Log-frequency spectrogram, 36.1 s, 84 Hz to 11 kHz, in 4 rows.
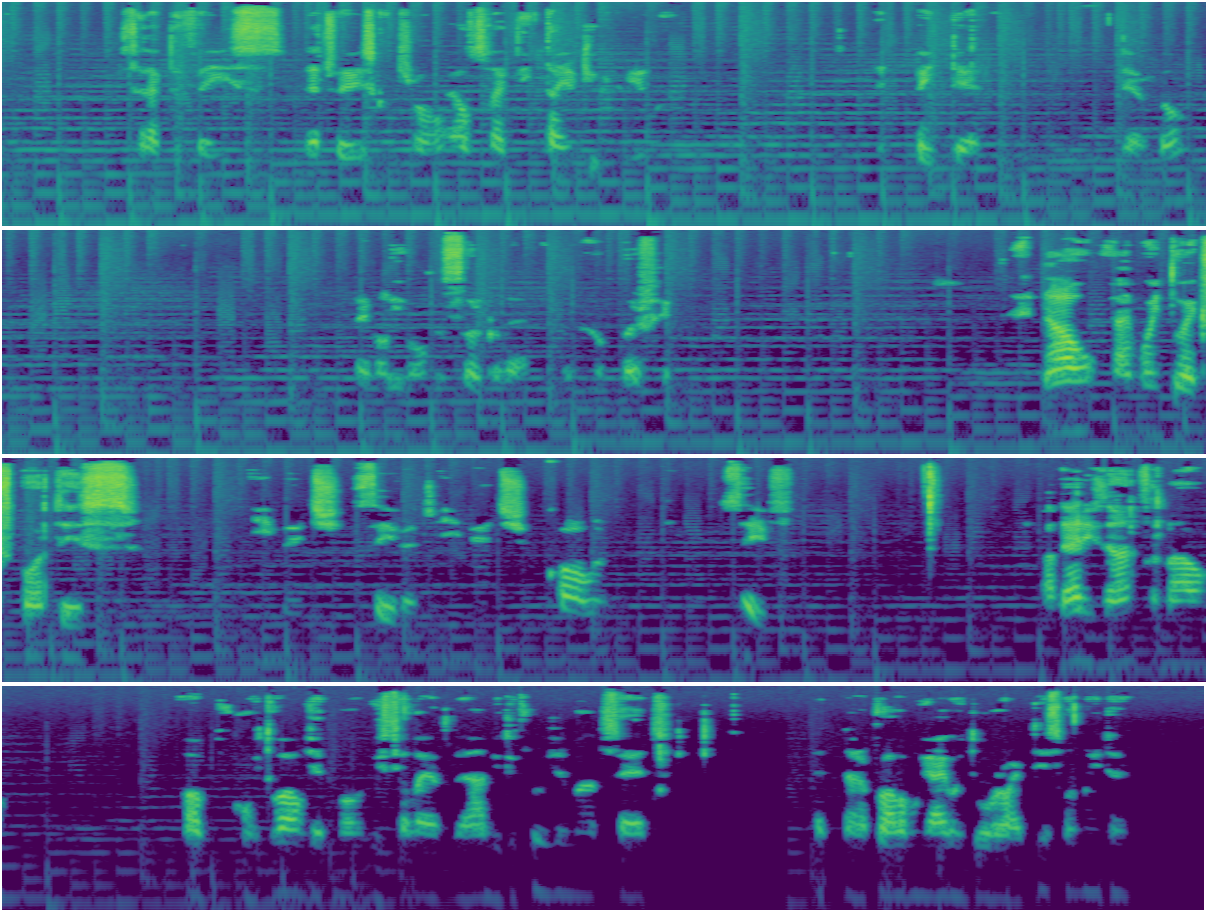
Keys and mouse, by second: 2.6 ctrl+l, 3.4 Tab, 5.0-11.5 middle drag, 14.8 KP_1, 16.4 KP_1, 19.7-20.7 drag, 22.7-24.3 drag, 25.4 Tab, 25.6-27.1 drag, 26.1 Tab, 31.7 Tab.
